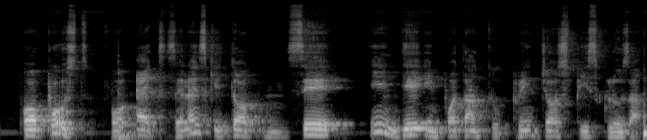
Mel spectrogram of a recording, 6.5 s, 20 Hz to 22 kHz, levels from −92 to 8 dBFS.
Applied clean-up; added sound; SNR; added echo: neural mask model RNNoise.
